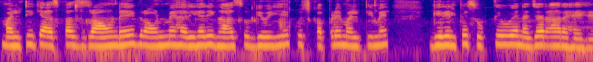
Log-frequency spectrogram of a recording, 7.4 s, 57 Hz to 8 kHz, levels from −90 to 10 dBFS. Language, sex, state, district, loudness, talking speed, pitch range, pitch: Hindi, female, Chhattisgarh, Bilaspur, -17 LUFS, 200 wpm, 210-230 Hz, 220 Hz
